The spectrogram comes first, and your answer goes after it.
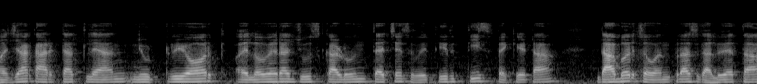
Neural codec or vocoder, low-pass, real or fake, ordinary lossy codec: codec, 16 kHz, 16 kbps, FreqCodec, larger model; 7.2 kHz; fake; AAC, 32 kbps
